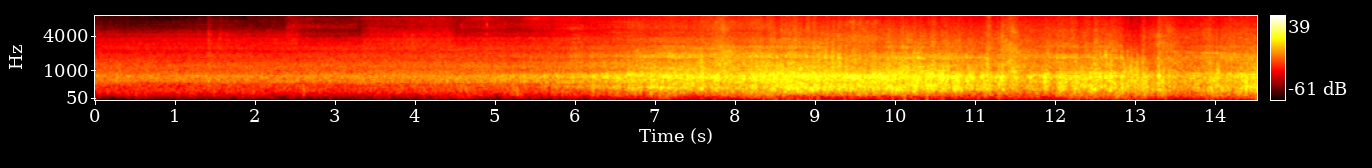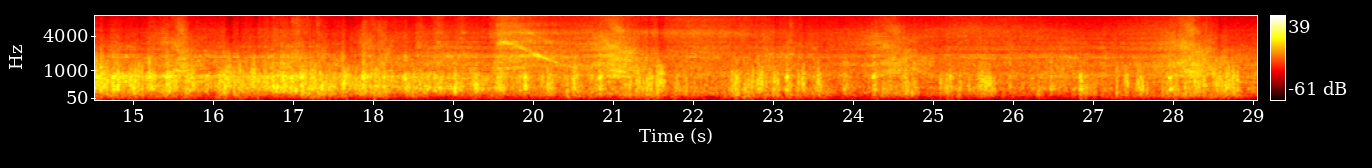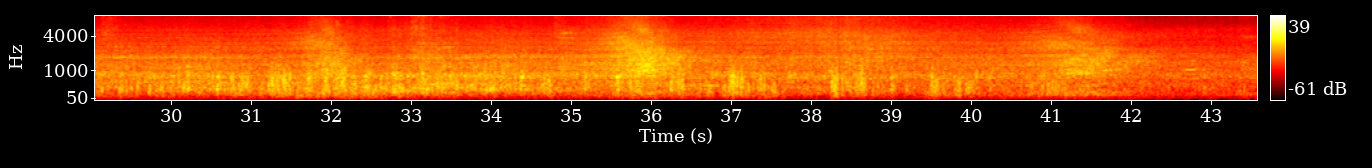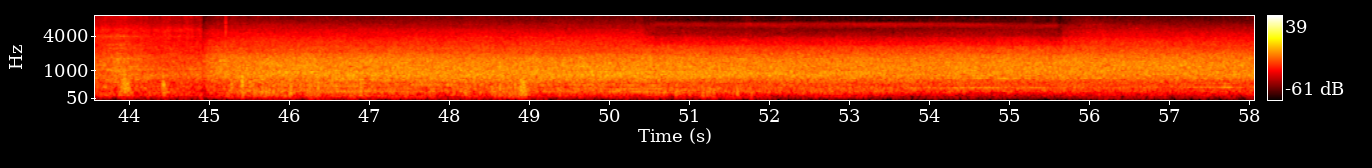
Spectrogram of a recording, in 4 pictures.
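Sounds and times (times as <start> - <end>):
train passing at speed: 0.0 - 58.0
train wheels clicking on rails: 4.8 - 45.4.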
